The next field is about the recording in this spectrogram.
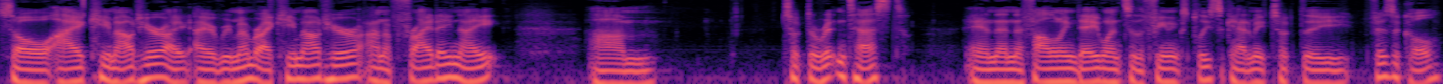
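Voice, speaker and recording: Using a plain, everyday voice, a man with an American accent talks at a moderate pace and fairly low pitch, with fairly even intonation and very even loudness. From Chicago. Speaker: police sergeant. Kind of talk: radio interview.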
